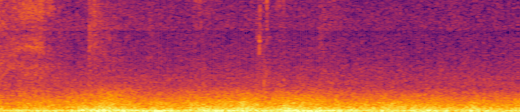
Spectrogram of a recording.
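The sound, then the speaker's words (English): A deep, sustained rumble of thunder from a summer storm rolls steadily through the whole moment, heavy in the low end with a faint hiss of rain above it, and no voices. “Ooh, we're in for a big one. Man, nothing like a summer storm.”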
